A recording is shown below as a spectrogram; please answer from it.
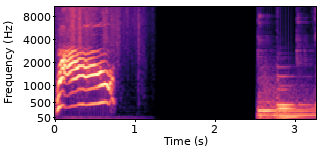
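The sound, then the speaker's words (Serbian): An old cat gives one long, wavering meow, loud and alone, then falls silent before another sound starts after the pause. “Ali, to je bila samo stara Lenina mačka.”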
